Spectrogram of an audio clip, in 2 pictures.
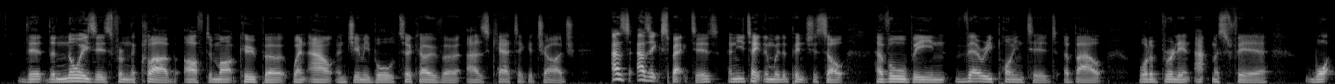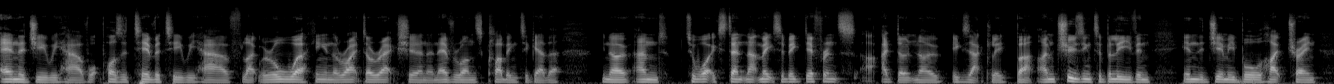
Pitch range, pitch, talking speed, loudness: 105-120 Hz, 110 Hz, 200 wpm, -28 LUFS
